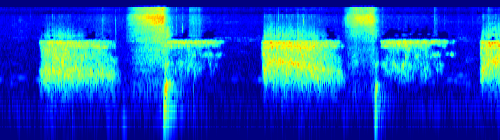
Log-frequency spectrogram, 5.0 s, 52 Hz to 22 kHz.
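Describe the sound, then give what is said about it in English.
Heavy breathing in and out during a prayer for healing, with loud rushing breaths in a steady alternating rhythm: about four long breaths separated by short gaps, and the start of another at the end. “Just close your eyes. In the name of Lord. Jesus Christ. Breathe in and out 5 times heavily.”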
